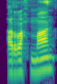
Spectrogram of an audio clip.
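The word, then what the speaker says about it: الرحمن: पढ़ रहे हैं है लेकिन आर रहमान और रहीम में हम अलार्म को नहीं पड़ रहे हैं यहां पर हम अलार्म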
